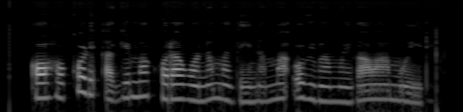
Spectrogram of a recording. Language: Kikuyu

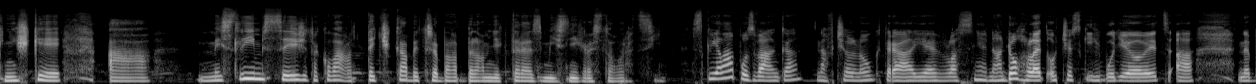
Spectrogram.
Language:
Czech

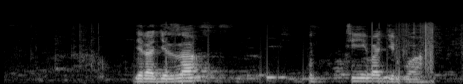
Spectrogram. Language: Kinyarwanda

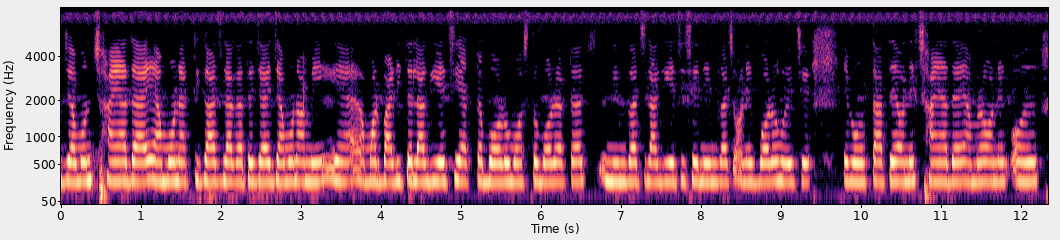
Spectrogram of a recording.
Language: Bangla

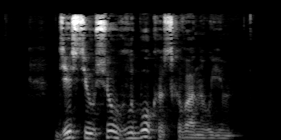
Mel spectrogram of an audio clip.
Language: Belarusian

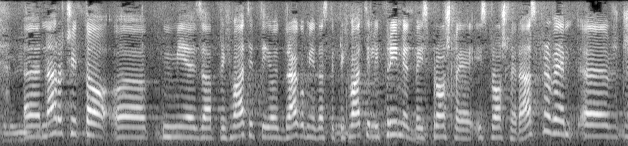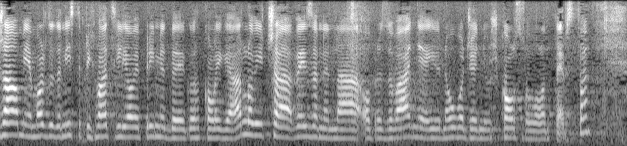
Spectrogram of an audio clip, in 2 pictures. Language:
Croatian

